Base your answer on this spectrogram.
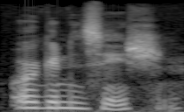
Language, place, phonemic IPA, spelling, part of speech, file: English, California, /ˌoɹ.ɡə.nɪˈzeɪ.ʃən/, organisation, noun, En-us-organisation.ogg
- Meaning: Non-Oxford British English and Australian standard spelling of organization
